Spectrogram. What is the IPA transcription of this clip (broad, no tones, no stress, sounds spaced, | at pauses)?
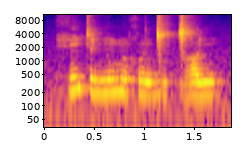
h ẽ c ɒ ɲ ũ m ũ χʷ æ̃ ɡ͡ǀ u ɡ͡ǀ ɒ ɲ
